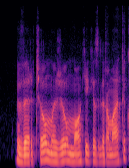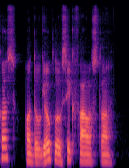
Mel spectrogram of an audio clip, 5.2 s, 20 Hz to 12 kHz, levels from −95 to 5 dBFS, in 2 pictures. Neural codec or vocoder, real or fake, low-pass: none; real; 10.8 kHz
